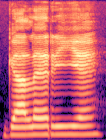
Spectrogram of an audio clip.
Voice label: gallery, Czech

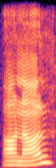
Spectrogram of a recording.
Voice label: "but", Tamil consonants; JIPA

